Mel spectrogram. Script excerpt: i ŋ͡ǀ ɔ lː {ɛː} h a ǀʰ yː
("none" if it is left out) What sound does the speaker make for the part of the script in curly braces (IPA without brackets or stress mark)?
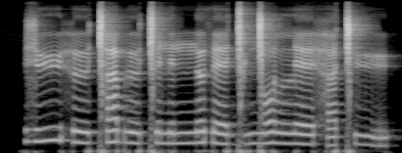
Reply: ɛː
